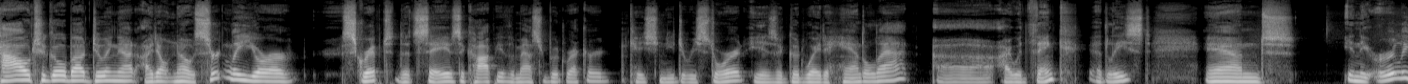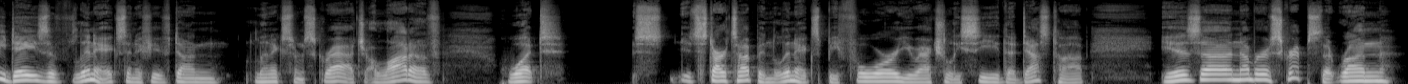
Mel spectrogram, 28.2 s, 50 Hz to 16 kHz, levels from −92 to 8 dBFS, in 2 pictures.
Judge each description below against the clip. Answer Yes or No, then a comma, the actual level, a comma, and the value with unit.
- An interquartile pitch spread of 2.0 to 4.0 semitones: No, average, 4.7 semitones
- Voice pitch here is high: No, medium, 140 Hz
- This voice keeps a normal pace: Yes, average, 165 wpm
